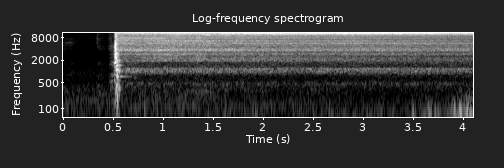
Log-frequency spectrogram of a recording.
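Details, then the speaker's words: Ronseal Precision Finish Fence Sprayer switched to the first (accuracy) setting, microphone held next to it: a sudden sharp release, then a steady high hiss. The pressure relief valve is venting because this setting needs less pressure. "can hear that releasing pressure. So what that means is it actually needs less pressure in the first setting, which is the accuracy setting."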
